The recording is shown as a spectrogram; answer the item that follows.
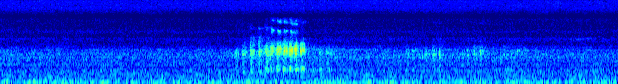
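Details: A loud, brief, harsh bleating croak from a Boreal digging frog courting females in a pond inside an apartment complex in Songdo, Incheon, South Korea, followed by fainter distant replies, all over a constant deep background hum of traffic.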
